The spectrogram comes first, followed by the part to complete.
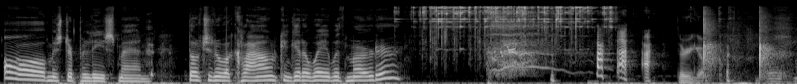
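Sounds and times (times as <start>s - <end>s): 
speech: 0.4s - 4.2s, 5.5s - 5.7s, 6.8s - 7.9s
handcuffs jangling in a metallic rattle: 4.0s - 6.2s.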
